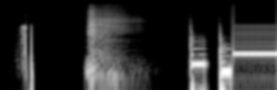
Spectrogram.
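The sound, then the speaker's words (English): A phone is hung up: a couple of sharp clicks and a clattering handset, then two short beeps and a steady, loud dial tone droning to the end. “That means hang up the phone.”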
